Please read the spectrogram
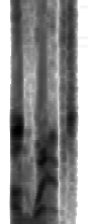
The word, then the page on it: unwept: British English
